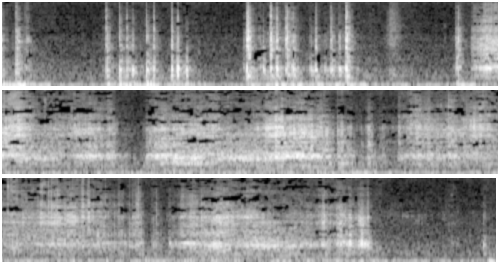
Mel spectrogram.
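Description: A fingernail taps and scratches the top face of a black plastic VHS cassette lying flat on a table. It opens with a run of sharp, dry clicking taps over the first few seconds. Then come longer bursts of bright, raspy scraping that rise and fall in waves.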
